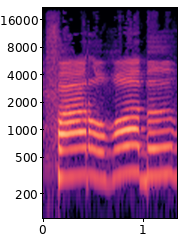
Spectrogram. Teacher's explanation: غین حروف مستعلیہ میں سے ہے، اس کو موٹا کر کے پڑھیں گے، زبان کی جڑ اوپر کے تالو کی طرف اٹھائیں گے اور منہ کے اندر ہوا بھر کر پڑھیں گے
